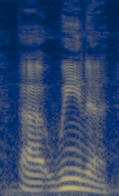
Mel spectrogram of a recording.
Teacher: Weena. The terminal E's would be pronounced as a syllable, so it wouldn't actually be pronounced wine. It would be pronounced Weena, with stress on the first syllable, and the terminal E, a lesser syllable.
